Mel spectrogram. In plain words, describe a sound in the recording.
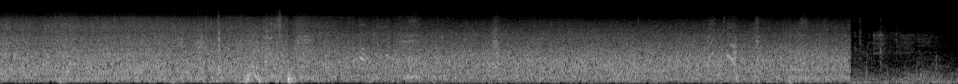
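A river rushes and splashes over rocks close by.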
